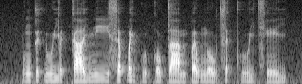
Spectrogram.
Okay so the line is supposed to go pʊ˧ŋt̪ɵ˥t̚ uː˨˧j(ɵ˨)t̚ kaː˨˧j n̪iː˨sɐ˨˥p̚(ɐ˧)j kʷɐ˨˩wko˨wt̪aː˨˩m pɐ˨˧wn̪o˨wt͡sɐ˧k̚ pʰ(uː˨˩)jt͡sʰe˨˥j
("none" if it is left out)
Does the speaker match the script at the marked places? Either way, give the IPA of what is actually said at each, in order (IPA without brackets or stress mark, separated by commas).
ɵ˧, ɐ˧, uː˨˥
